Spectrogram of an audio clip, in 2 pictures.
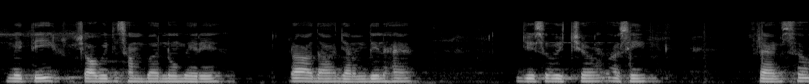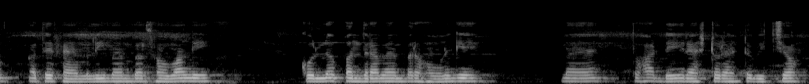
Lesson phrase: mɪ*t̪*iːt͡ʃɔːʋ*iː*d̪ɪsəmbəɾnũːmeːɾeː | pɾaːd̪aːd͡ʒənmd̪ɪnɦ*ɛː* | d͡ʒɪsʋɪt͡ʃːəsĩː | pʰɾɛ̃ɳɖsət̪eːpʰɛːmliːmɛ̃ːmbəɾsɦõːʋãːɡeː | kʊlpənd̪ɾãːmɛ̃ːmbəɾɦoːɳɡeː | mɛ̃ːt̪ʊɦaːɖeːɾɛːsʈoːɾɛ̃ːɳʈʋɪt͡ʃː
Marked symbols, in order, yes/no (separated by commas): yes, yes, yes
